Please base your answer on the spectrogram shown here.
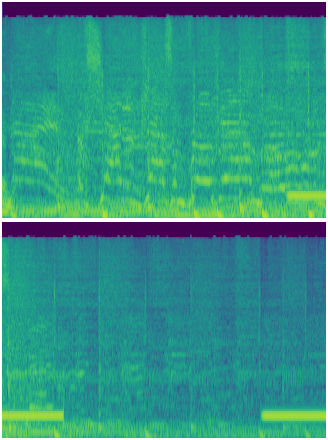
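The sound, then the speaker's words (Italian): Two long, steady phone ringback beeps, each about a second, sound clearly with a pause between them as a call is placed to a friend, over a busy background of music and noise that thins out after the first beep. “Chiamiamo il mio amico”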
